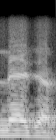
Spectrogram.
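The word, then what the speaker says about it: ledger: जैसे कि मान लीजिए लेजर क्या एल लेजर एल ई डी जी ई आर आर तो इसमें डी क्या हो गया? साइलेंट रहता है।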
